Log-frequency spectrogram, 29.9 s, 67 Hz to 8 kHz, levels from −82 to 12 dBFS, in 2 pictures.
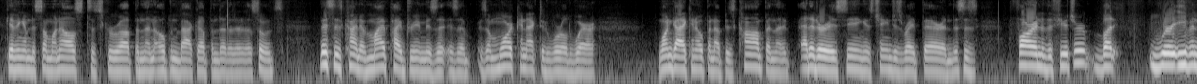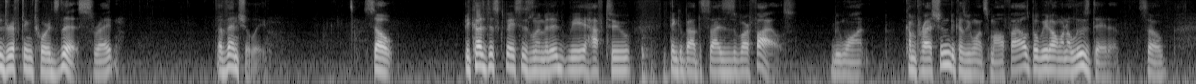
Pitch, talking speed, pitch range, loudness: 145 Hz, 195 wpm, 130-160 Hz, -17 LUFS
